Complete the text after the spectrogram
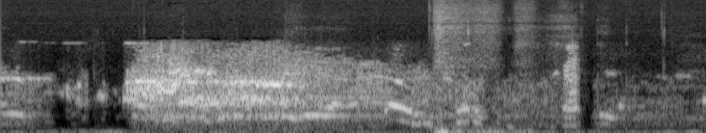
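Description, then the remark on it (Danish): A loud roar of Silkeborg football fans, a sustained crowd of yelling and chanting voices swelling in at once, with a few sharp bursts and thumps near the end. “Jeg havde aldrig troet, at Silkeborg-fans skulle larme så meget.”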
